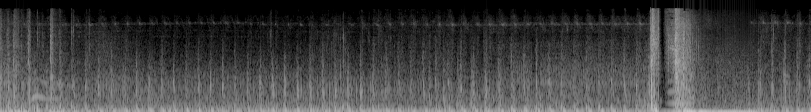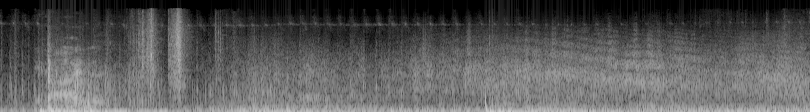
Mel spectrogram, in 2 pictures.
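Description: A gunship aircraft drones overhead in the Call of Duty Cold War game, with a steady engine rumble. Bursts of heavy gunfire and impacts break in near the middle, and a voice talks at times over the noise.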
